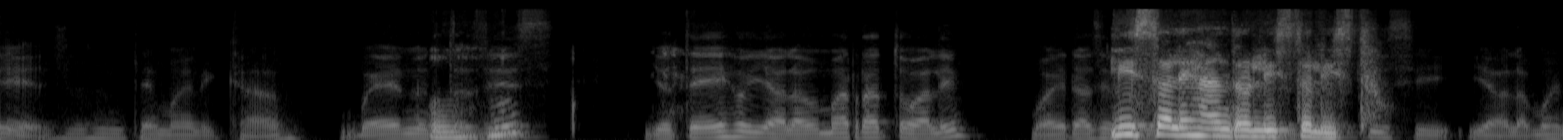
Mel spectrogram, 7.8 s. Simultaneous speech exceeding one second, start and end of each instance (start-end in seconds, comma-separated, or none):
5.5-6.9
